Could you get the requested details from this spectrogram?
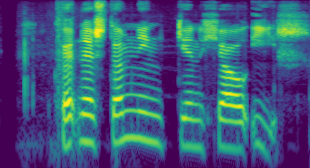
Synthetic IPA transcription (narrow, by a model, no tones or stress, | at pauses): kʰvɛt̪̚nɛɾ̥st̪ɛmniɲcɪnçawiɾ̥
